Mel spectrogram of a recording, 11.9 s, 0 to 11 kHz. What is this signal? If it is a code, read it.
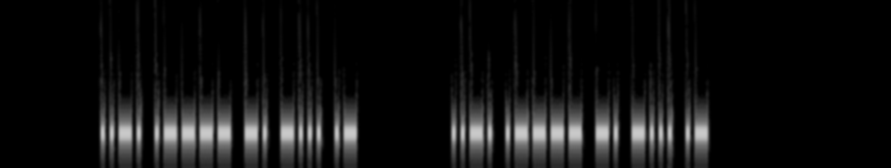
Morse code, heard as a keyed tone, about 20 wpm, 700 Hz. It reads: F1NBA F1NBA
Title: DXCC-100 Call Signs - 5 Characters - Repeated 2x - 20wpm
